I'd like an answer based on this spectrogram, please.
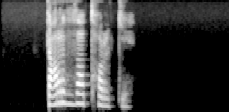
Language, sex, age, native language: Icelandic, female, 20-29, Icelandic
